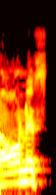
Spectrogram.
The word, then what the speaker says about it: honest: Examples: an hour, an honorable man, an honest girl, an air. You observe very clearly. An hour, H silent. An honorable man, H silent. An honest girl, H silent.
